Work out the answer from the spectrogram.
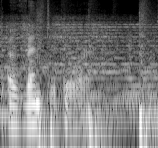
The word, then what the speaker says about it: Aventador: I believe it's pronounced Aventador so I believe it's called the Lamborghini Aventador it's a beautiful car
